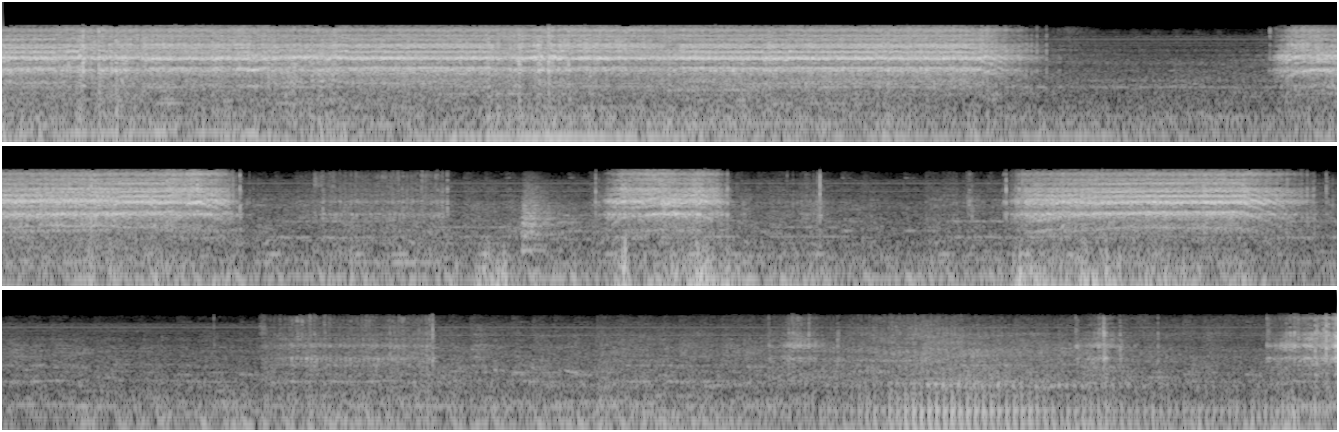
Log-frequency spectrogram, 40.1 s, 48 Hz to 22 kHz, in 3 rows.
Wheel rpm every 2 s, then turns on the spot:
160, 160, 160, 160, 160, 20, 70, 140, 20, 30, 30, 20, 140, 10, 0, 10, 0, 0, 0, 10.
10-12 16-18 20-22 30-32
